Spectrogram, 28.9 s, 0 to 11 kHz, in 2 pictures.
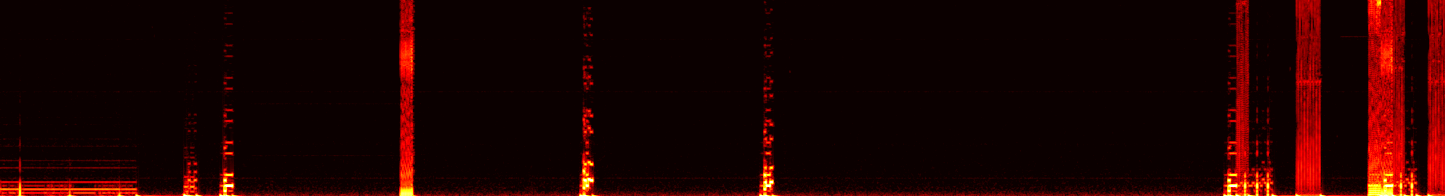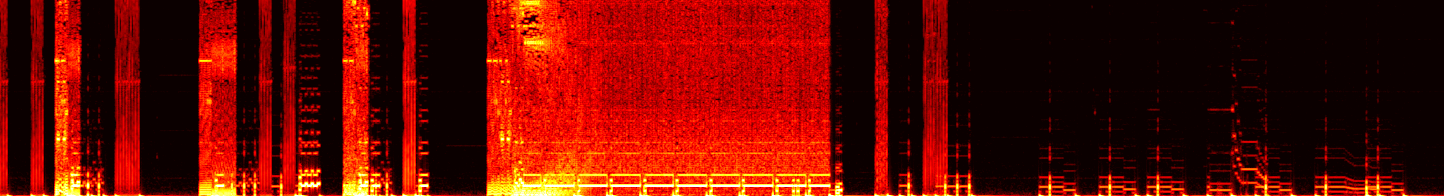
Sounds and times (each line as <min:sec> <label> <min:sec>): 0:04.0 raw data from a random file 0:04.2
0:12.2 raw data from a random file 0:24.2
0:24.8 raw data from a random file 0:28.6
